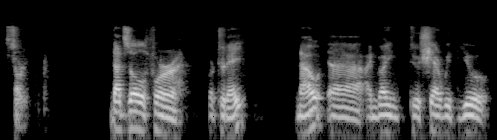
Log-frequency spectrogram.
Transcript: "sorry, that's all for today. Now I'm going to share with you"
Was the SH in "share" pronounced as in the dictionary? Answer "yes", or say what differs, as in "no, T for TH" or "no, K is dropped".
yes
